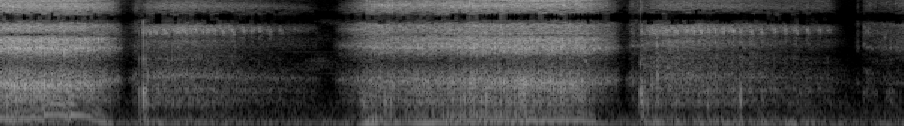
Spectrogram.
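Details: Aunt asleep: loud, rattling snores on each breath in, with hissy airflow between; snoring.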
